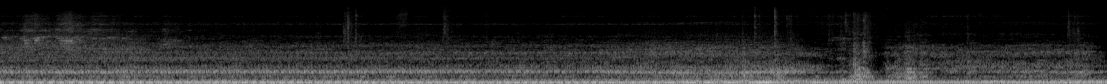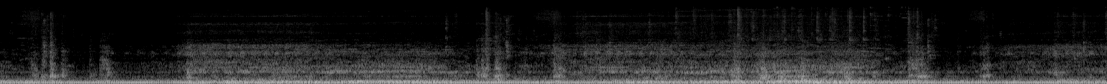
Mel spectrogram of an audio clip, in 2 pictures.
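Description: A vehicle's engine hums steadily from close by as it drives.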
